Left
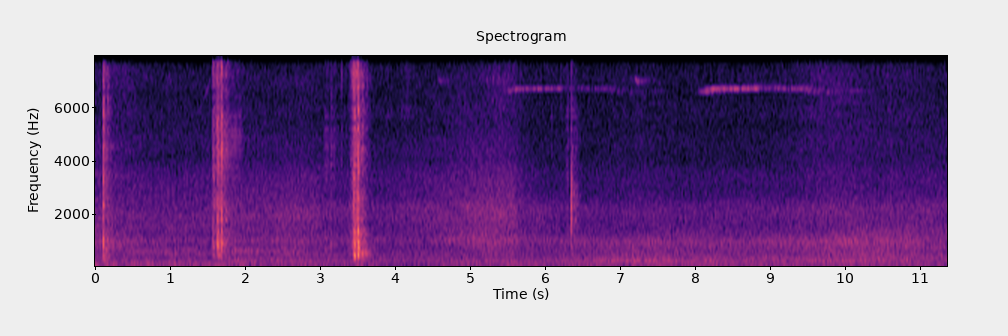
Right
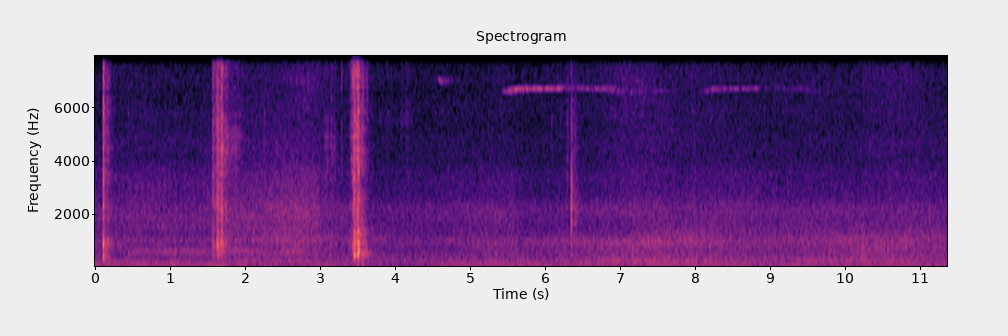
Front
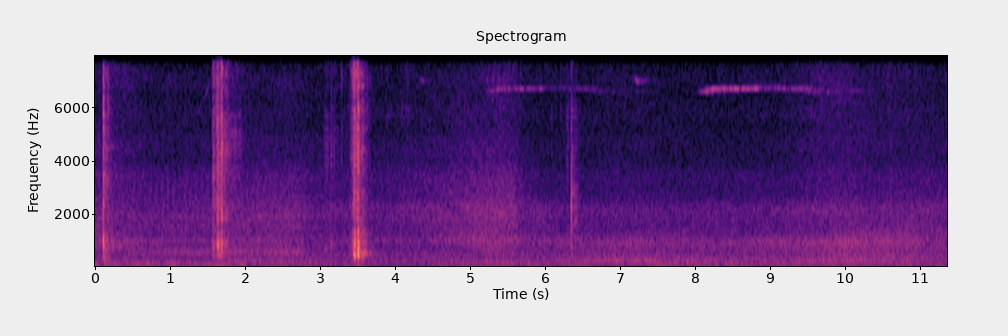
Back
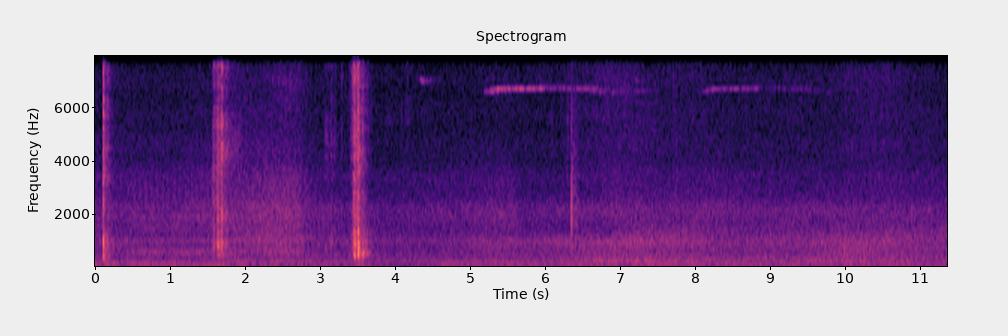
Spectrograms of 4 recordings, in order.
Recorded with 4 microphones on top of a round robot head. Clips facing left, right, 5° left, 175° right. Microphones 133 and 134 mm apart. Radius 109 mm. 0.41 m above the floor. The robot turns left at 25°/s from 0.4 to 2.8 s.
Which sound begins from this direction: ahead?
A crack, at 1.6 s.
